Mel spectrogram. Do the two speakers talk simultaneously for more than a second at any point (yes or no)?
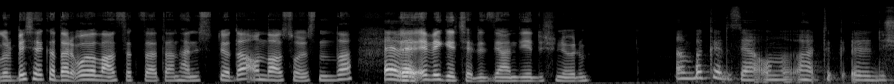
no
